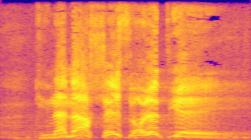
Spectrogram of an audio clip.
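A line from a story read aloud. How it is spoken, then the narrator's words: Giant's roar. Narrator (French): rugit le géant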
